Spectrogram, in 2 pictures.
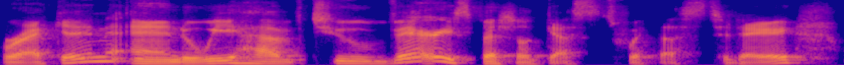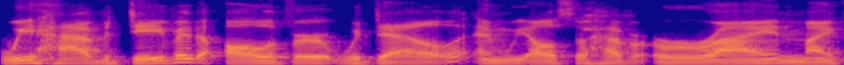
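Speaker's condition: No condition

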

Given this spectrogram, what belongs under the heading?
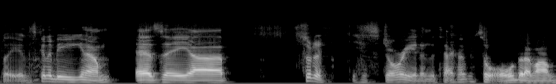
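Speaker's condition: No condition

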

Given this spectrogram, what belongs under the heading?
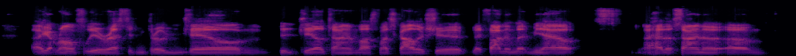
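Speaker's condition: Cleft palate; congenital, severe

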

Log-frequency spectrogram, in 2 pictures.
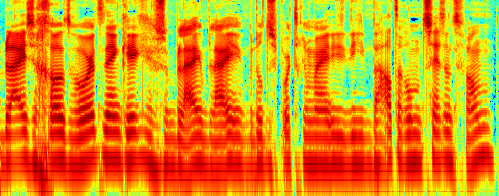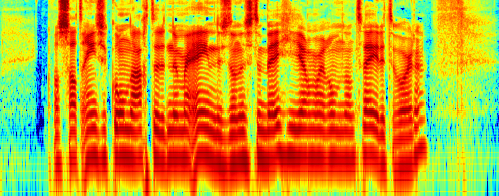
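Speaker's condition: No condition

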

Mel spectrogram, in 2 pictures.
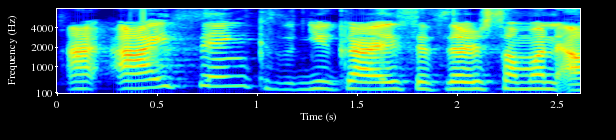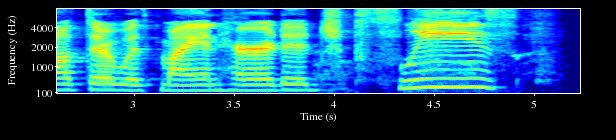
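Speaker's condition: No condition

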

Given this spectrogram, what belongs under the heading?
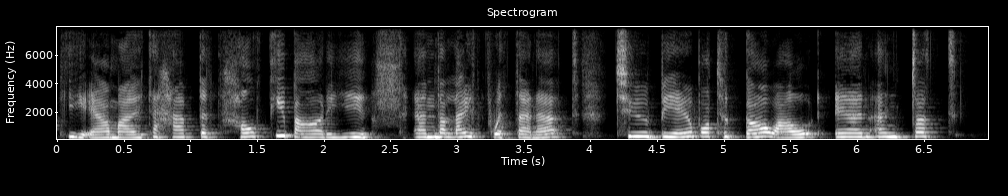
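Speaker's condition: Deafness; relies on lip reading

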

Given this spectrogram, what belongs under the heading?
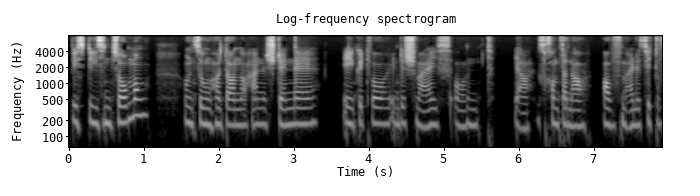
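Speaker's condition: Deafness, congenital; learning sign language

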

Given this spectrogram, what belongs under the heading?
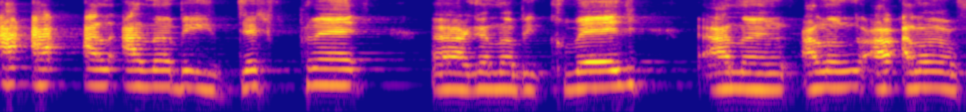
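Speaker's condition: Down syndrome; incomplete intestine

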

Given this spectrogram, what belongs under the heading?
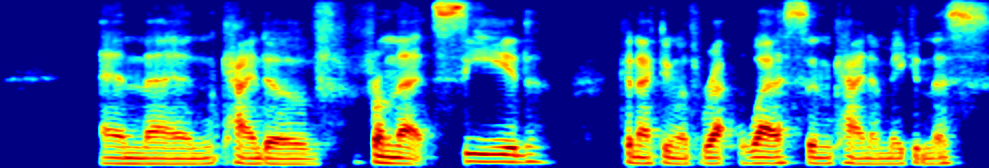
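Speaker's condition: No condition

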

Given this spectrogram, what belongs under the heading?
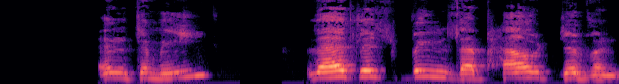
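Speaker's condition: Cerebral palsy; born premature, born deaf

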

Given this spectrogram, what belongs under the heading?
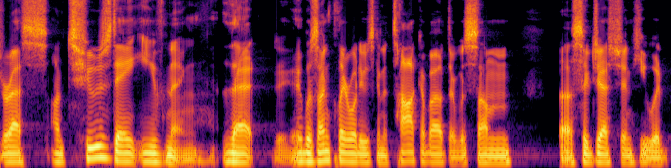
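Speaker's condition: No condition

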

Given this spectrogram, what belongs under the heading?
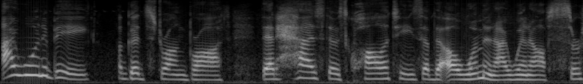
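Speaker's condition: No condition

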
